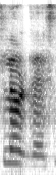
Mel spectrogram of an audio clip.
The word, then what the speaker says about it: Lourdes: Yes, Lourdes.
